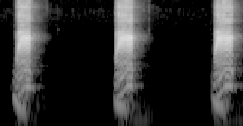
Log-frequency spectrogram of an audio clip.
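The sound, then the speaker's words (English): Three short, clipped duck quacks imitated in a steady rhythm, about a second apart, each one brief and nasal, loud with silence between and no talking. “One of the common mistakes a lot of people make is they're making the quack too long.”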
